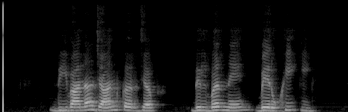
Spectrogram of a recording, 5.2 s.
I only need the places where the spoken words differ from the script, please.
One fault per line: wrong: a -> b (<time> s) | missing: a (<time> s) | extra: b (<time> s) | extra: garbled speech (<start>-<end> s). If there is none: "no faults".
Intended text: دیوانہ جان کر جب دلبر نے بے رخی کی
no faults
